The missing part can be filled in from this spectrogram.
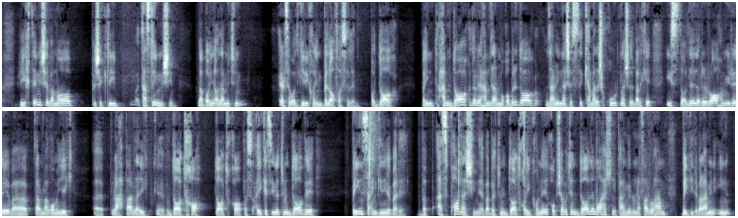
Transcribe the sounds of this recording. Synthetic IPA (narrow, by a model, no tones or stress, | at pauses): ɾiːxt̪e̞miːʃevæmɒː | b̥e̞ʃe̞cʰliːt̪ʰæsliːmːiːʃḭːm | væbɒːiːnɒːd̪æmːiːt̪ʰuniːm | e̞ɾt̪ʰe̞bɒːt̪ɡiːɾiːkʰo̞niːmbe̞lɒːfɒːsḛlḛb̥ɒːd̪ɒːɣ | væinhæmd̪ɒːɣd̪ɒːɾeɦæmd̪æɾmoɣɒːbele̞d̪ɒːɣzæmiːnːæʃest̪ecʰæmæɾeʃxuɾd̪næʃo̞d̪ebælcʰe̞ | iːst̪ɒːd̪ed̪ɒːɾe̞ɾɒːɦmiːɾevæd̪̥æɾmæɣɒːmejecʰ | ɾæhb̥æɾd̪æɾjekd̪ɒːd̪̥xɒːh | d̪̥ɒːd̪̥xɒːhpʰæsæɡecʰæsiːbe̞t̪ʰuːne̞d̪ɒːɣe | b̥eiːnsæŋɟiːniːbe̞bæɾe̞̰ | vææzpʰɒːnæʃiːnevæbet̪ʰuned̪ɒːd̪̥xɒːhiːkʰo̞nexob̥ʃɔjad̪̚bet̪ʰunid̪ɒːd̪emɒːhæʃt̪ɒːd̪opʰænd͡ʒmeljunːæfæɾːohæm | be̞ɡiːɾe̞bæɾhæmiːniːn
